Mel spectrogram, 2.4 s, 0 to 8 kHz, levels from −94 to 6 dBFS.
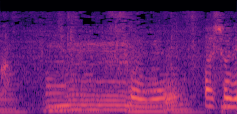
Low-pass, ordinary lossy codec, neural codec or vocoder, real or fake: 7.2 kHz; MP3, 24 kbps; none; real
